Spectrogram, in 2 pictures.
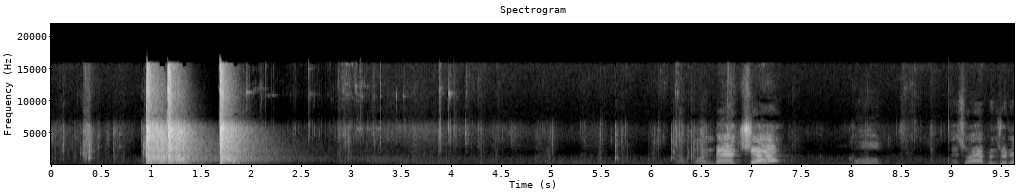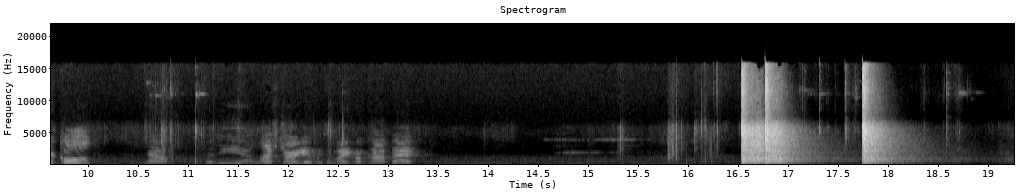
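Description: A pistol fires loud shots outdoors, each echoing off the hills.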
